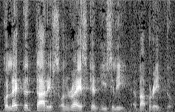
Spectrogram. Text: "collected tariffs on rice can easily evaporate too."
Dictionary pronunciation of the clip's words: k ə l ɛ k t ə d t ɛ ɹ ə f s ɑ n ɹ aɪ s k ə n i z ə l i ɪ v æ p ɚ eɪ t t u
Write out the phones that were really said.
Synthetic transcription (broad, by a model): k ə l ɛ k t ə d t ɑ ɹ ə f s ɑ n ɹ aɪ s k ə n i s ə l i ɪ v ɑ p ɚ eɪ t t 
